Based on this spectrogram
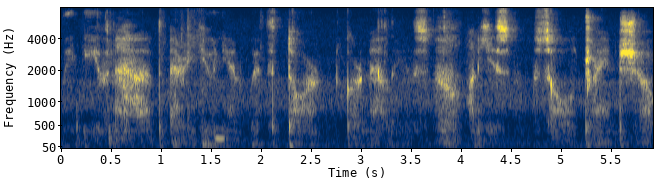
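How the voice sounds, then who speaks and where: Whispered words come at a very slow pace, with noticeable background noise around them. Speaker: ASMR content creator. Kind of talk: audiobook-style reading, whispered. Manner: nervous, awkward, soft-spoken.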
